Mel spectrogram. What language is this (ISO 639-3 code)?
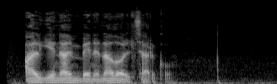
spa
